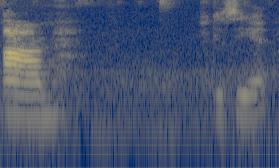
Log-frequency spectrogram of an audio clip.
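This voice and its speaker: There's noticeable background noise and audible room echo as a woman talks at a fairly slow pace. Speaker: vlogger recovering from stroke. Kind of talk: personal vlog testimony. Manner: halting.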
